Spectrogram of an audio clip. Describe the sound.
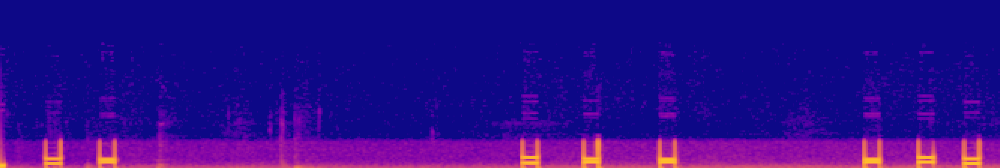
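Telephone keypad tones dialing a number: eight short, clean beeps grouped two, then three, then three, each crisp and steady against near silence.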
